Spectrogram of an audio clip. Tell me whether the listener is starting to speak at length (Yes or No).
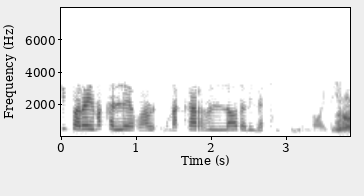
Yes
